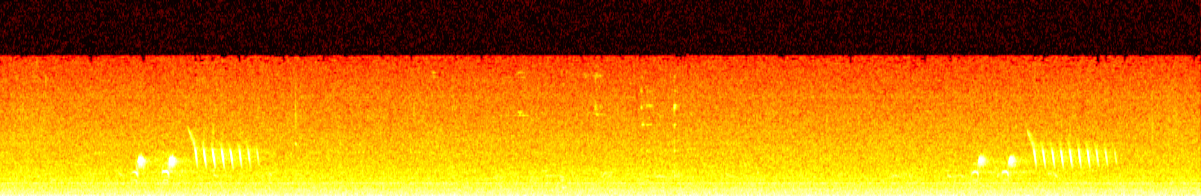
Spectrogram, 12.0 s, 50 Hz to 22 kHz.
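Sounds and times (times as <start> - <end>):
songbird calling faintly: 0.4 - 3.2, 5.0 - 11.4.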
